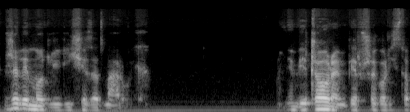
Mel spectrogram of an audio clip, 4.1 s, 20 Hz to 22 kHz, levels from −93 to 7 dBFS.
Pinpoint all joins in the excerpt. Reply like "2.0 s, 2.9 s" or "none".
1.0 s

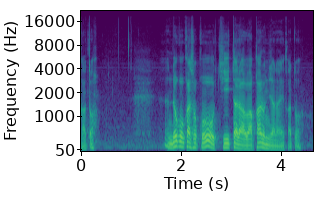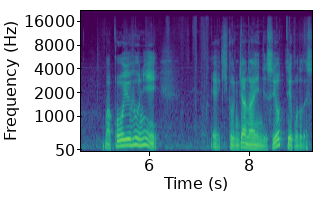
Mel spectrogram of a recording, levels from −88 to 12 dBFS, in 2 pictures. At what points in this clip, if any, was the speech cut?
none

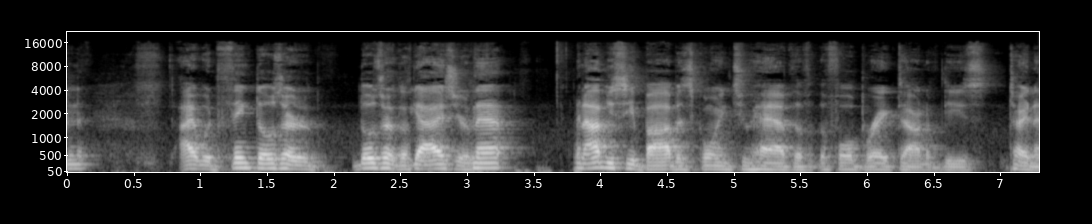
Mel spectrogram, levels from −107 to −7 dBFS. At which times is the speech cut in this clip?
2.6 s, 3.0 s

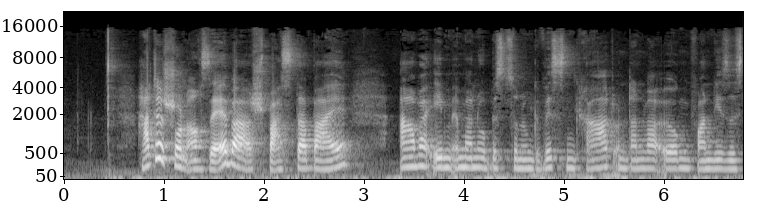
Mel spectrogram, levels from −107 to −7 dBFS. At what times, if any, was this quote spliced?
none

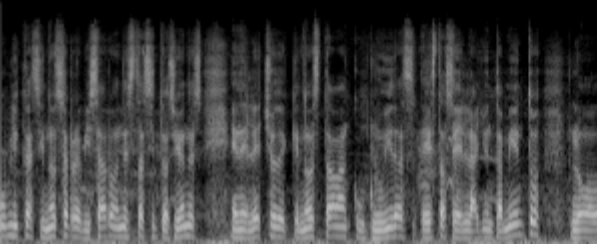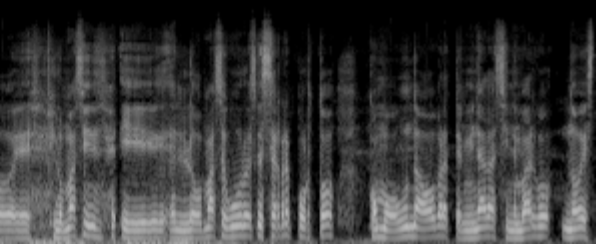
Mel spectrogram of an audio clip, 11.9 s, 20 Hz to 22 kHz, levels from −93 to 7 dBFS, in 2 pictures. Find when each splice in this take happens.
4.5 s, 8.5 s

